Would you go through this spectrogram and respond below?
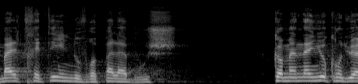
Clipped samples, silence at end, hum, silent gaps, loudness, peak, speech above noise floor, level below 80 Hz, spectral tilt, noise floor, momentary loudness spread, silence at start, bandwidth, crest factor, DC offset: under 0.1%; 0 s; none; none; -28 LUFS; -10 dBFS; 42 dB; -76 dBFS; -5.5 dB/octave; -69 dBFS; 9 LU; 0 s; 16 kHz; 18 dB; under 0.1%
